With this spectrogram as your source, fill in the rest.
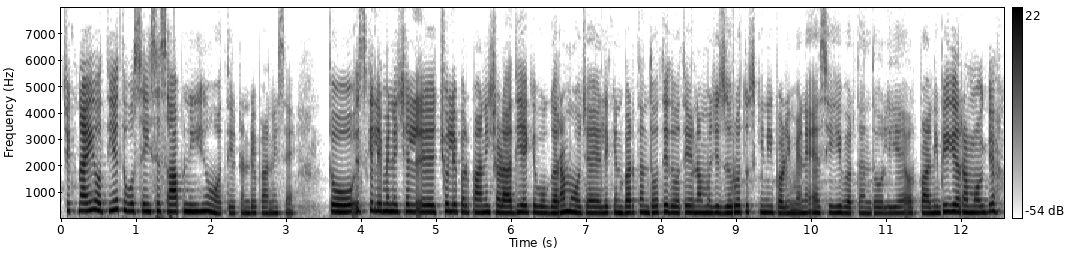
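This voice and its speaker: Chatty high-voiced vlogging mother. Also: level tone, normal speed, dull audio. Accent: Pakistani Urdu. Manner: chatty, rambling, many fillers. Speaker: family vlogger. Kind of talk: casual narration over household chores.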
